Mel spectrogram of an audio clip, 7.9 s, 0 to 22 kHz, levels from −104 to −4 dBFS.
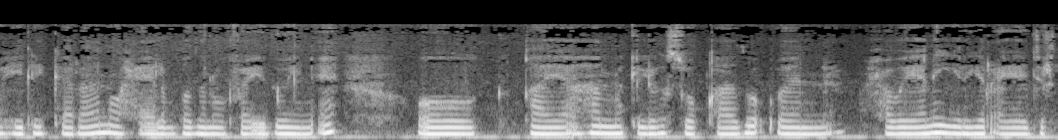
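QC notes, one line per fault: Throughout, MP3 compression: the speech sounds dull and watery, with a swirling, unsteady texture and nothing above 10.6 kHz, so the top of the sibilance is gone. The likely cause is a heavily bit-starved MP3 encode, consistent with roughly 40 kbps. The encoder cut the treble at a fixed point and zeroed weak frequency lines that flicker on and off from frame to frame, which produces the plainly audible warbling damage.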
